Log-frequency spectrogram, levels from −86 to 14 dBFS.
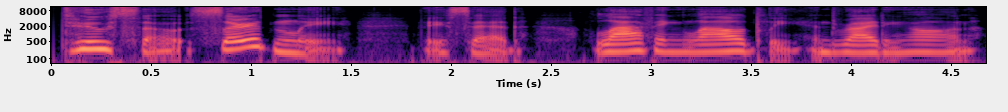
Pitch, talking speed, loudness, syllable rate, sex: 200 Hz, 130 wpm, -19 LUFS, 4.0 syllables/s, female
